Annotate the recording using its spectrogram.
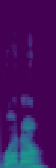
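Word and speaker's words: Runnah: One is a solo podcast that I do called Runner, R U N Ah, um which is how you pronounce it in Massachusetts.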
